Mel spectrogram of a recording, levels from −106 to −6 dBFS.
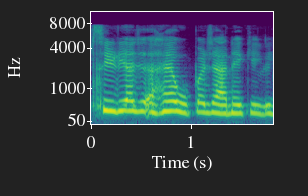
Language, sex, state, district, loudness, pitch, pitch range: Hindi, female, Bihar, Jamui, -19 LUFS, 245 Hz, 220-275 Hz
